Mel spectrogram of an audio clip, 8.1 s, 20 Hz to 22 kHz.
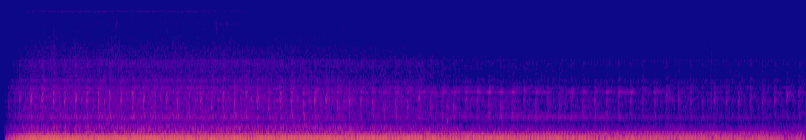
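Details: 2009 VW 1.4 TSI twincharged CAVD engine, cold start, new timing chain set and fresh 5W-40 oil: fast, uneven ticking knock over engine hum, fading as it settles; cause not pinned down.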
